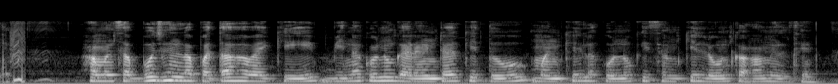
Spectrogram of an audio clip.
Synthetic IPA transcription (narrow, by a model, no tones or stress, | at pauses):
həməsəbũd͡ʒʱənlapət̪aɦəʋekibinakonũɡəɾəɳʈəɾkit̪umənkʰeləkonõkisəmkiloːnkəɦãmɪlt̪ʰe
